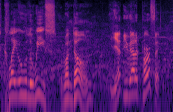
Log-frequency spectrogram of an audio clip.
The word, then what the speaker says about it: Rondon: It's Cleu Luis Rondon. Yep, you got it perfect. There are about 14 ways to pronounce his first name, but that is the way to pronounce it.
